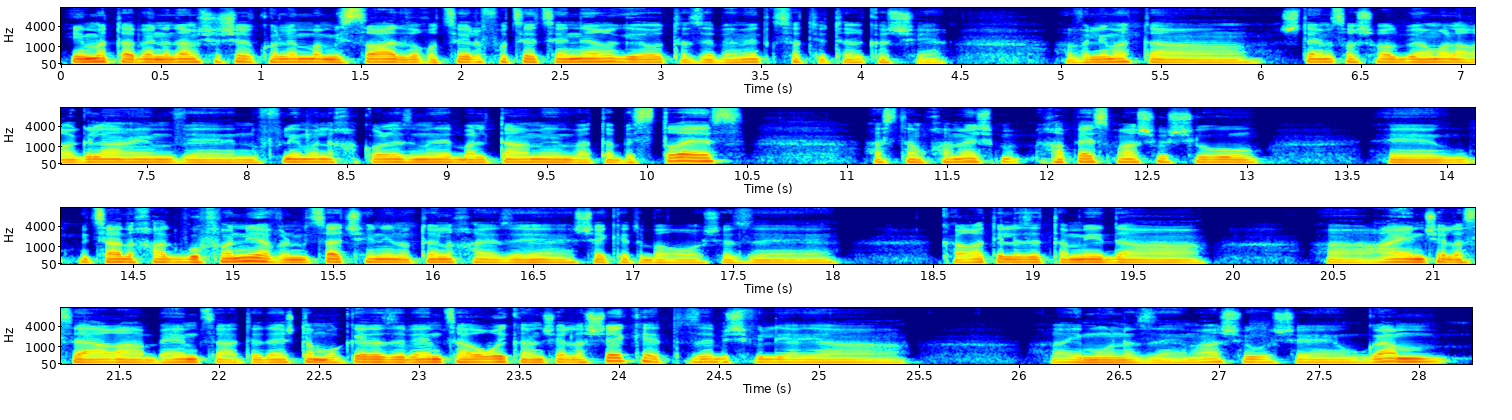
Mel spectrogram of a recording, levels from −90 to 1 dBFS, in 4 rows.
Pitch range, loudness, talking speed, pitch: 105-120 Hz, -27 LUFS, 160 wpm, 110 Hz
